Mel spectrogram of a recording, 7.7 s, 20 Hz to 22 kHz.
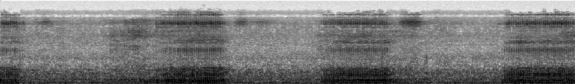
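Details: An 8-month-old English Bulldog snores in slow, rumbling bursts, each breath a rough low rasp lasting about a second.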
